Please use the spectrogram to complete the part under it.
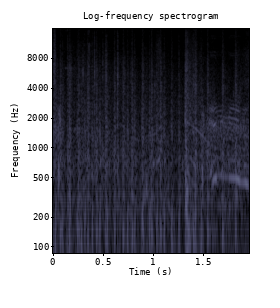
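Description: Gunfire from the video game Battlefield 2, a rapid burst of loud automatic shots crackling close by in a dense, continuous stream for two seconds.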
